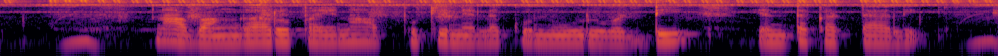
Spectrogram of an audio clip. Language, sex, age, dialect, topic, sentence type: Telugu, female, 31-35, Southern, banking, question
